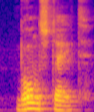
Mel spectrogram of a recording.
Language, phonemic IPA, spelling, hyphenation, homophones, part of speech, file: Dutch, /ˈbrɔns.tɛi̯t/, bronstijd, brons‧tijd, bronsttijd, proper noun, Nl-bronstijd.ogg
- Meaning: Bronze Age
